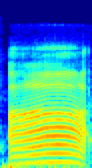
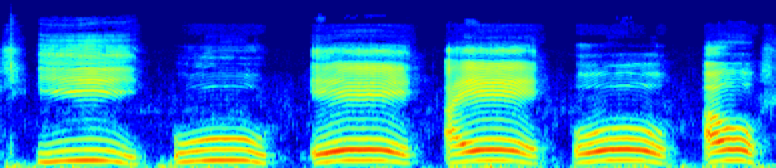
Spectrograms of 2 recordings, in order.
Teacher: जिन वर्णों के उच्चारण में ह्रस्व वर्ण से दुगना समय लगे वे दीर्घ वर्ण कहलाते हैं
